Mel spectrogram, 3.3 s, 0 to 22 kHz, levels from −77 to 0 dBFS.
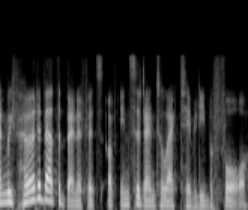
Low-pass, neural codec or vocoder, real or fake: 7.2 kHz; codec, 16 kHz, about 1 kbps, DyCAST, with the encoder's durations; fake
